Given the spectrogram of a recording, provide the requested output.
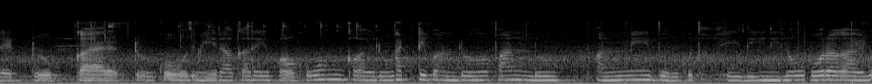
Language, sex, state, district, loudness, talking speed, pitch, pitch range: Telugu, female, Andhra Pradesh, Anantapur, -31 LUFS, 80 wpm, 195 Hz, 185-205 Hz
